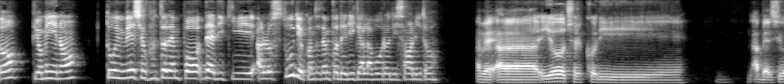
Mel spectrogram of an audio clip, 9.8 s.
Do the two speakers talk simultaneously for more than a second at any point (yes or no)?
no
